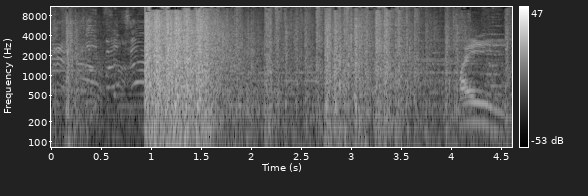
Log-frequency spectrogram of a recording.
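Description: A volley of musket shots cracks out at close range.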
